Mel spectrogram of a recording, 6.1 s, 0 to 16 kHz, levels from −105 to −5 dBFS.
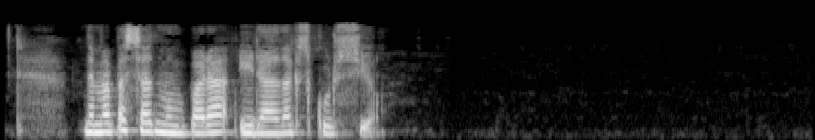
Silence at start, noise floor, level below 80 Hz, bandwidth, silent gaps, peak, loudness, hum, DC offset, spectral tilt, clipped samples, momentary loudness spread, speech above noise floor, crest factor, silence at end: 0.15 s; -87 dBFS; -66 dBFS; 8.4 kHz; none; -4 dBFS; -19 LUFS; none; under 0.1%; -5.5 dB/octave; under 0.1%; 11 LU; 69 dB; 20 dB; 3.3 s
